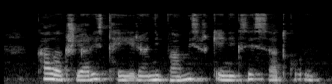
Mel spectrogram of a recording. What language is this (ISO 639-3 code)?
kat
